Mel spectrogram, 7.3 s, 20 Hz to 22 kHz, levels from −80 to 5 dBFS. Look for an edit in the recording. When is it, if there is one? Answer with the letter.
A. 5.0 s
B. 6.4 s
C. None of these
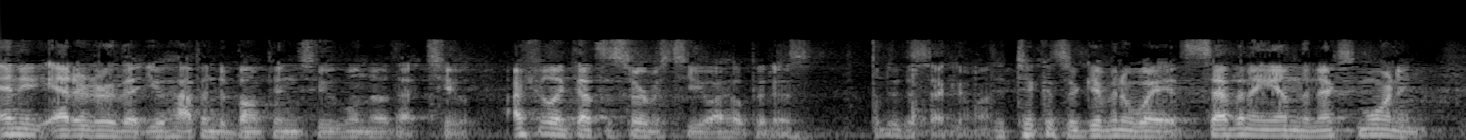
A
